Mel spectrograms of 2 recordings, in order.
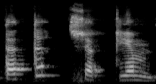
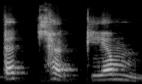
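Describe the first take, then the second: First: The two words are said separately, with plain t-sh. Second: The words merge into one with a doubled ch sound. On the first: "విడదీస్తే" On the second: "కలిపితే తచ్చక్యం ఒత్తుగా పలకాలి"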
